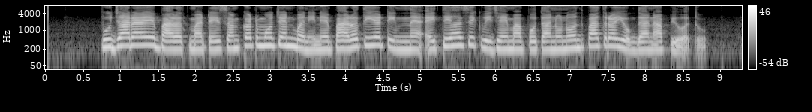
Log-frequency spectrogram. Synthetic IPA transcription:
pud͡ʒaɾaebʱaɾət̪maʈesəŋkəʈmot͡ʃənbəninebʱaɾt̪ijəʈimneʔəjt̪iɦasikʋid͡ʒəjmãpot̪anũnɔ̃nd̪pat̪ɾəjoɡ̚d̪anapjṵ̃ɦə̰t̪ṵ̃

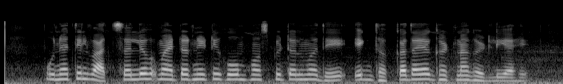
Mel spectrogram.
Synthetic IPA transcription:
puɳ̤jat̪iːlʋat̪səljəmɛʈəɾniʈiːɦomɦɔspiʈəlməd̪ʱːjeːk̚d̪ʱəkːad̪ajək̚ɡʱəʈnaɡʱəɽliːaɦe

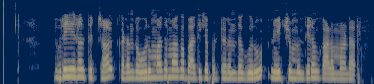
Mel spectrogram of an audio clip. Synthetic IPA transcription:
nʊɾɐjɛɾɣɐɭt̪ɛʈraːlkɐɽɐnd̪ɐɔɾɯmaːðɐmaːɣɐbaːðɪk̬ːɐpːɐʈːɪɾɯnd̪ɐɡʊɾuneːʈrɯmʊnd̪ɪɾɐmkaːɭɐmaːɽaːɾ

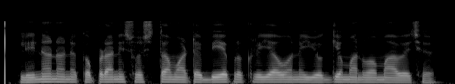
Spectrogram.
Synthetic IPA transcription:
linənənekəpɽanisʋət͡ʃʰt̪ʰamaʈebepɾəkɾijaonejoɡjəmanʋamãaʋet͡ʃʰe

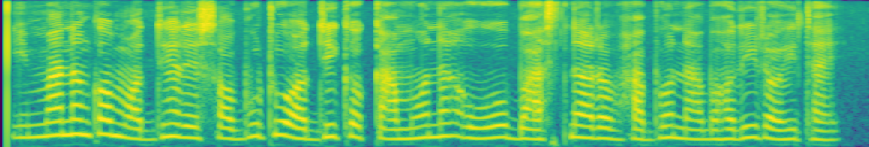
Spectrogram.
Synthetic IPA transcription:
imanɔŋkɔmɔd̪ʱjɔɾesɔbuʈuɔd̪ʱikɔkamɔnaobasnaɾɔbʱabɔnabʱɔɾiɾɔɦit̪ʰae

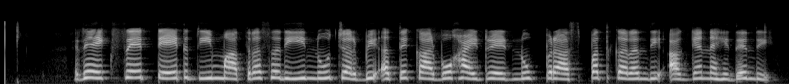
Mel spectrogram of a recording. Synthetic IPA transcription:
ɾeːkseːʈeːʈd̪iːmaːt̪ɾaːsəɾiːɾnũːt͡ʃəɾbiːʔət̪eːkaːɾboːɦaːiɖɾeːʈnũːpɾaːspət̪kəɾənd̪iːʔaːɡjãːnəɦĩːd̪ẽːnd̪iː

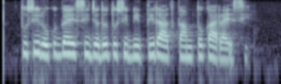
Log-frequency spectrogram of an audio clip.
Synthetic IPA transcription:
t̪ʊsĩːɾʊkɡəeːsiːd͡ʒəd̪õːt̪ʊsĩːbiːt̪iːɾaːt̪kəmt̪õːkaɾaːeːsiː

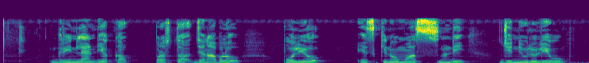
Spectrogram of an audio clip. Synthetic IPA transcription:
ɡɾiːnlaːɳɖjɔkːɐ | pɾɐst̪u̥t̪ɐd͡ʒɐnaːbɐlo̞ː | po̞ːlijoː | eskinoːmaːsnuɳɖi | d͡ʒenjuːluleːwu

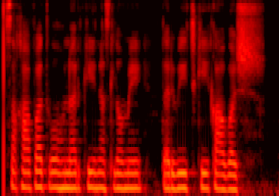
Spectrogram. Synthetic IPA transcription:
sɐxaːfət̪ʋoɦʊnəɾkinɐslõmẽt̪ɐɾwiːd͡ʒkikaːʋəʃ

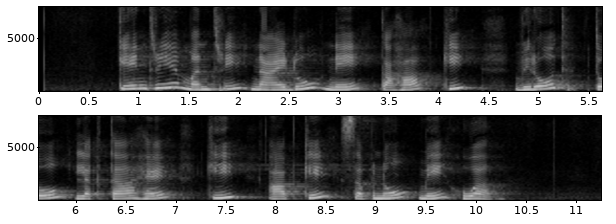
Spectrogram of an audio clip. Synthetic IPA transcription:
kẽːnd̪ɾijəmɐ̃nt̪ɾinaːɪɖunekɐɦaki | ʋɪɾoːd̪ʱt̪olɐɡt̪aɦɛ | kiaːpkesɐpnõmẽhuaː

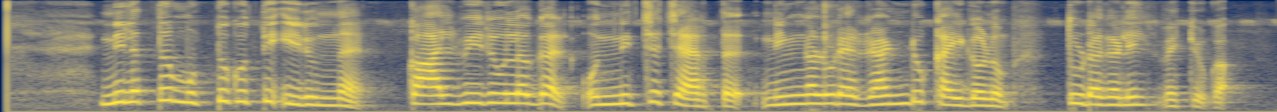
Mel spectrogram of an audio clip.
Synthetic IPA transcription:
nilɐt̪ːɨmuʈːuɣut̪ːiʔiɾunːɨ | kaːlʋiːɾuɭɐɣɐɭo̞nːit͡ɕːɨt͡ɕe̞ːrt̪ɨniŋːɐɭuɽe̞ɾe̞ɳɖukɐjɣɐɭum | t̪uɽɐɣɐɭilʋe̞kʲːuɣɐ̰

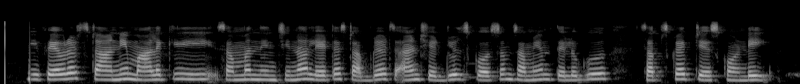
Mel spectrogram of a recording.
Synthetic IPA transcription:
miːpʰeːʋɐɾeʈsʈaːɾnimaːlɐkisɐmbɐnd̪ʱiɲt͡ʃinɐleːʈɐsʈɐp̚ɖe̞ːʈsɐ̰ɳɖʃe̞ɖuːlskɔːsɐms̬ɐmɐjɐmt̪e̞luɡu | sɐbskɾɐjb̚t͡ʃeːsu̥ko̞ːɳɖi

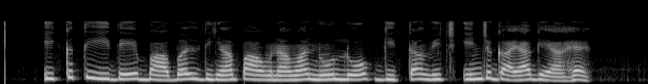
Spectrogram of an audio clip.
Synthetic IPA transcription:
ɪkt̪iːd̪eːbaːbəld̪ijãːpaːʋnaːʋãːnũːloːk̚ɡiːt̪ãːʋɪt͡ʃɪ̃ɲd͡ʒɡaːjaːɡɪaːɦɛː

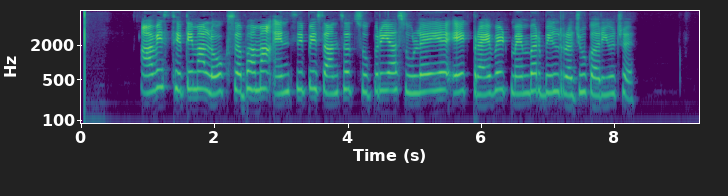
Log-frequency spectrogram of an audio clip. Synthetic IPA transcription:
aʋist̪ʰit̪imãloksəbʱamãʔensipisansəd̪supɾijasuleeʔek̚pɾaiʋeʈ̚mẽmbəɾbilɾəd͡ʒũkəɾjũt͡ʃʰe

